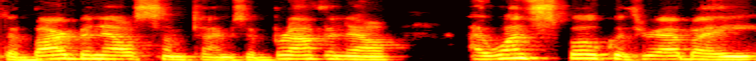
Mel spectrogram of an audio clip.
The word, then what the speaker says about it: Abravanel: the rambam and i asked them is it a bravanelle or barbano in america it seems that the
